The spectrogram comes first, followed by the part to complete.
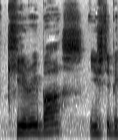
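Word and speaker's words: Kiribati: that British heritage politically the next one is pronounced kiri Box used to be called the Gilbert Islands very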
